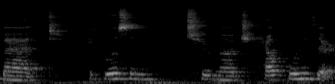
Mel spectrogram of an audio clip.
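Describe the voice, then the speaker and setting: Here a woman speaks with a fairly high pitch. Audible room echo is present. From Vietnam. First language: Vietnamese. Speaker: English learner and teacher. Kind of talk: personal story. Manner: halting with fillers.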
